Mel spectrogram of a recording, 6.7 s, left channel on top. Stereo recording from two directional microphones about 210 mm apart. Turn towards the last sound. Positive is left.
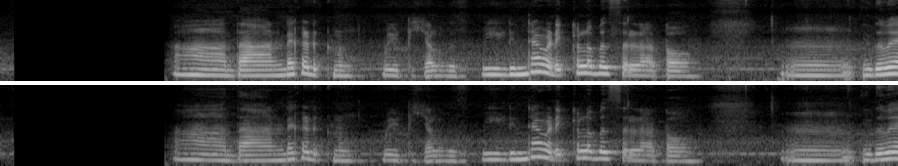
turn(degrees=15)  # may be behind; listen again after turning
